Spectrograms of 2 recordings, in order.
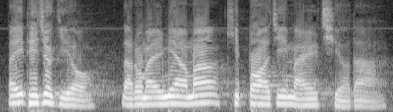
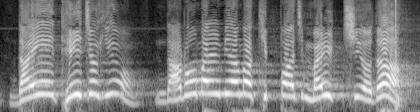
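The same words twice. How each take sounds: First: Said in the usual way. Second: High, declaimed scripture; confession of faith. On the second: Acted. Believer confronting the enemy in faith, declaiming. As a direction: proclaim it defiantly at a high pitch. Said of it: "이렇게 믿음으로 고백하는".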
